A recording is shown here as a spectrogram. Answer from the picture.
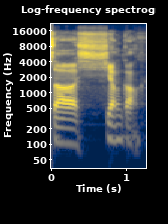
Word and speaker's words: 香港: Uh, proper pronunciation. What? Hong Kong. It's 香港.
